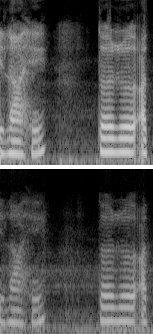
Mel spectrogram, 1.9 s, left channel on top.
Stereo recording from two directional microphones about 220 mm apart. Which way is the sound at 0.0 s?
40° left (ahead or behind).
